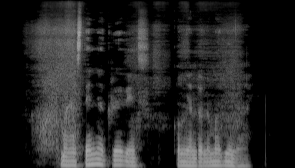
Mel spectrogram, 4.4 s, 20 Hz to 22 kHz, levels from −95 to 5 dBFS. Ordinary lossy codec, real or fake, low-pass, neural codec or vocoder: none; fake; none; vocoder, 44.1 kHz, 128 mel bands every 512 samples, BigVGAN v2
